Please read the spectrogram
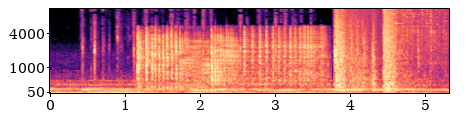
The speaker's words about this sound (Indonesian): Namun, suara benda jatuh dan pecah kembali memecah keheningan.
